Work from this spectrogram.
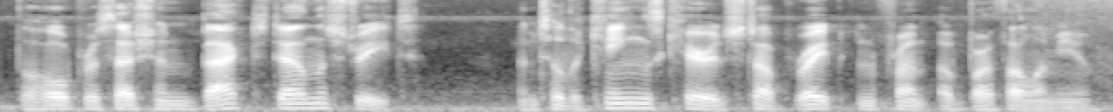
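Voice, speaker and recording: Low-pitched man reading a children's story. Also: animated, normal speed, slight background noise. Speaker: storybook reader. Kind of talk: expressive scripted children's story narration.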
